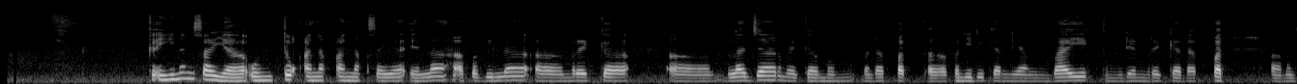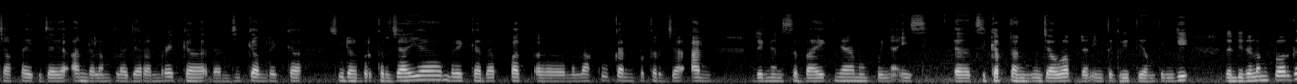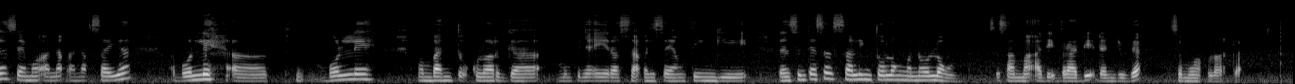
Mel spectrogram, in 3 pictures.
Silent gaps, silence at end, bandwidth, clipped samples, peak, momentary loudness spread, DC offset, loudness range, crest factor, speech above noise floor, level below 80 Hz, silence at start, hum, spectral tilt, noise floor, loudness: none; 0.55 s; 11.5 kHz; under 0.1%; -4 dBFS; 12 LU; under 0.1%; 5 LU; 22 dB; 26 dB; -66 dBFS; 1.5 s; none; -7 dB/octave; -51 dBFS; -26 LUFS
